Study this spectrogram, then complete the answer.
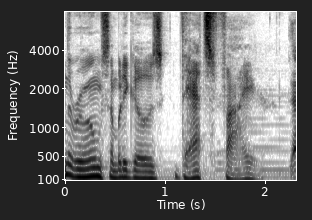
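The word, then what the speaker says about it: Phyre: Um you are playing a vampire called Fire. You don't get to change your name. Uh, it's spelled P H Y R E because that's cool, you know, because it has to be.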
